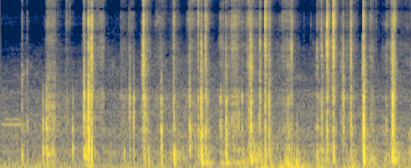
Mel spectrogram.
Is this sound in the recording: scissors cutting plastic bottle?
yes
